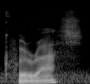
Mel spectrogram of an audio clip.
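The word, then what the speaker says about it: cuirass: of armor is pronounced queerass why did you say it like that no because it's it's like french originally so it has a it has an emphasis on the last syllable queer ass at least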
